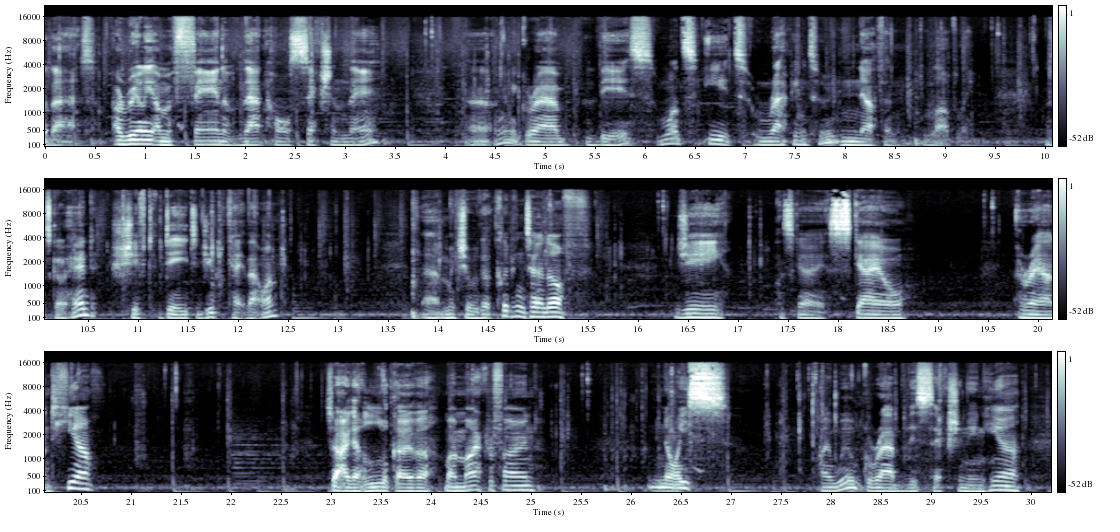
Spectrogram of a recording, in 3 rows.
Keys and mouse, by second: 2.6-3.6 middle drag, 3.6 click, 4.1 Tab, 4.1-12.1 middle drag, 8.9 Tab, 10.6 shift+d, 11.5 KP_7, 12.1 Tab, 12.5 a, 14.8 click, 15.5 g, 16.9-30.2 middle drag, 16.9 s, 18.1 g, 23.2 click, 25.0 z, 27.2 2.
